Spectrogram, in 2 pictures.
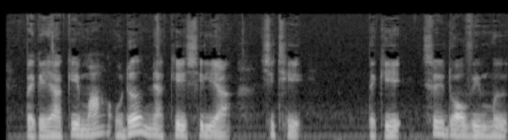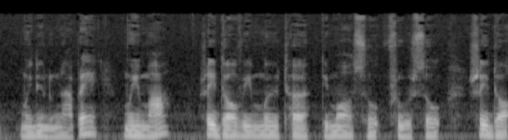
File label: Karenni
